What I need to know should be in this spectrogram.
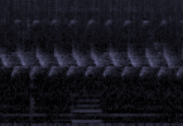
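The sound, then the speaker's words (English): Birds chirp outside, faint but steady, with short high calls repeating in a quick, regular pattern throughout over a low, constant hum. “I don't know if you hear this, but the birds are making lots of noise outside.”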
